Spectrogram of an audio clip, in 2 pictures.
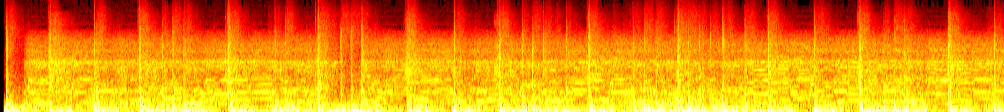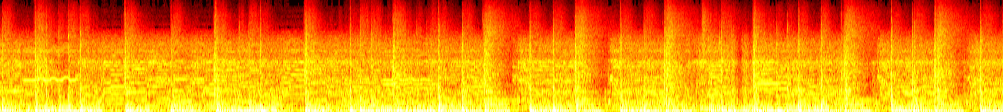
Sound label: Original Stadium Riff Instrumental; Placement Music; PM USA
